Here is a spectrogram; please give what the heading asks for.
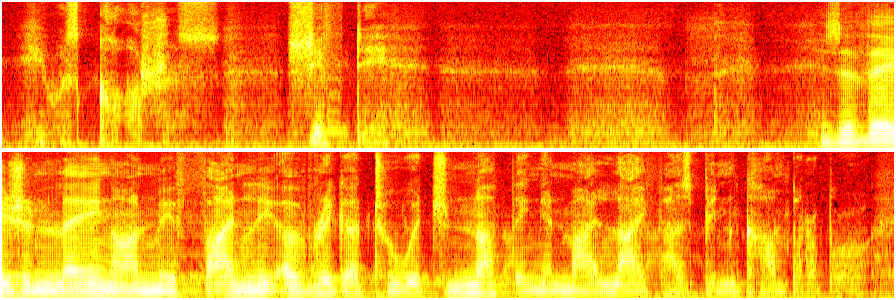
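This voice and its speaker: A man's voice: fairly low pitch, fairly even intonation, moderate pace, long pauses. An actor playing an obsessed, brooding man who stalks apparitions, telling his ghost story in a theatrical, intense monologue. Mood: secretive, tense. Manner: theatrical, hushed passages swelling into fervent declamation. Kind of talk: dramatic first-person ghost story monologue.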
